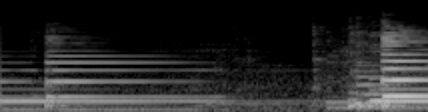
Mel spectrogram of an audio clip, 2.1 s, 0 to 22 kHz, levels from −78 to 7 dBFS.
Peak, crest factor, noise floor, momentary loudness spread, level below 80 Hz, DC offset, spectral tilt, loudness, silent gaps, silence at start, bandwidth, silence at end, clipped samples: -4 dBFS; 20 dB; -46 dBFS; 23 LU; -60 dBFS; under 0.1%; -4 dB/octave; -25 LUFS; none; 0 s; 12 kHz; 0 s; under 0.1%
